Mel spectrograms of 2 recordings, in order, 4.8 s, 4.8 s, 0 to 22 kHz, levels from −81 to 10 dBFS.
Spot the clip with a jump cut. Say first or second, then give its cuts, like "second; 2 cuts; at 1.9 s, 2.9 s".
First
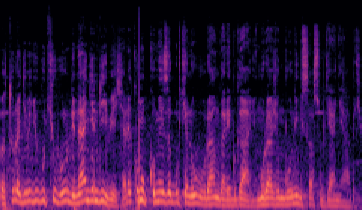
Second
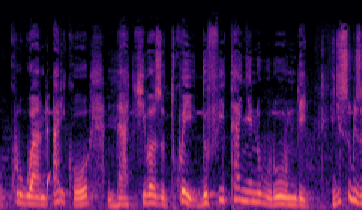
first; 1 cut; at 1.8 s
